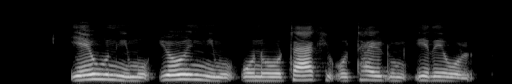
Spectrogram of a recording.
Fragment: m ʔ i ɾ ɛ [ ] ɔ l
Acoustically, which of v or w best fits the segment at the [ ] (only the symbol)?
w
